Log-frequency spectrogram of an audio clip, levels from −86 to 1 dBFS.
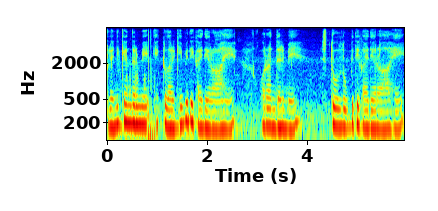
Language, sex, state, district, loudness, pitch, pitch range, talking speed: Hindi, female, Arunachal Pradesh, Papum Pare, -15 LUFS, 165 Hz, 155-185 Hz, 200 wpm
